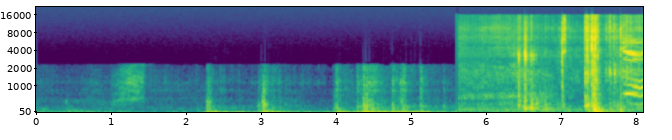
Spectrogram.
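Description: Skateboard on a quarter-pipe ramp: wheels rolling and the board clacking and knocking against the ramp and pavement in a string of sharp hits, the loudest about seven and a half seconds in as the board comes down after a bail.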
